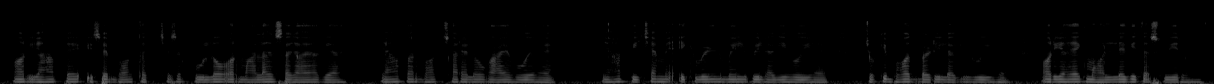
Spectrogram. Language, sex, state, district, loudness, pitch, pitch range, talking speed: Hindi, male, Bihar, Jahanabad, -51 LUFS, 115 Hz, 110-120 Hz, 210 wpm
